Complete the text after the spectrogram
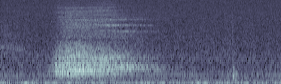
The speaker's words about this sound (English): Nice deep breath in through the nose, into the chest, into the belly, and exhale your lungs completely empty through your mouth.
